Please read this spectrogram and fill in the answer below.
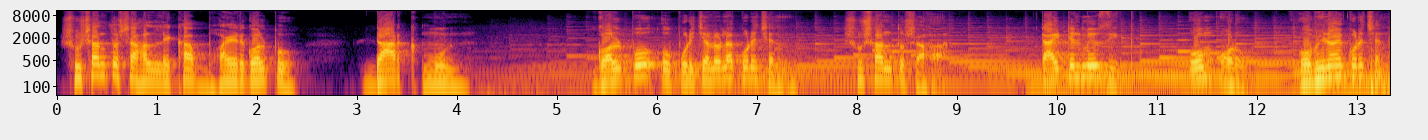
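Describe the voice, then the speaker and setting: A man narrating a horror audio story and its credits in a calm, measured storytelling manner. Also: mid-range voice. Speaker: narrator and director.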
